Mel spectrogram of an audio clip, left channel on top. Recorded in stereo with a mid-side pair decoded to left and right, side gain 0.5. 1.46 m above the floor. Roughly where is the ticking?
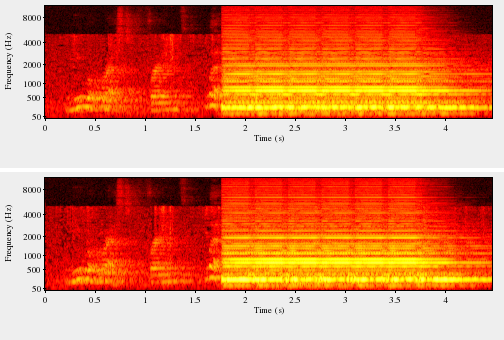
No ticking in this recording.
